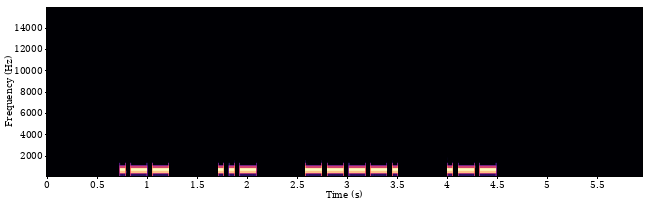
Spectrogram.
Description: Morse code, heard as a keyed tone, about 22 wpm, spaced as for 13 wpm, 700 Hz. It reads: WU9W
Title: USA Call Signs - 4 Characters - 3x Character Spacing - 22wpm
